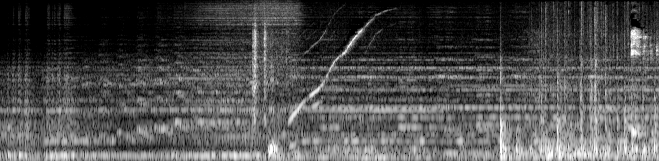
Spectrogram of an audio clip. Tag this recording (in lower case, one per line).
music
